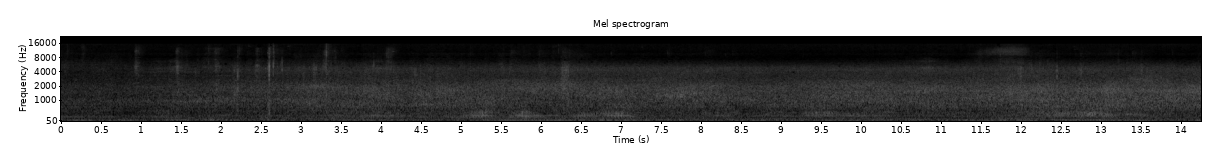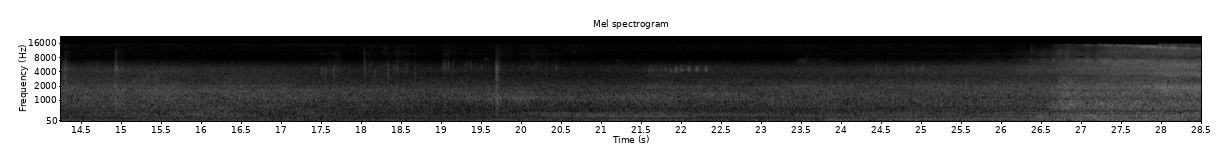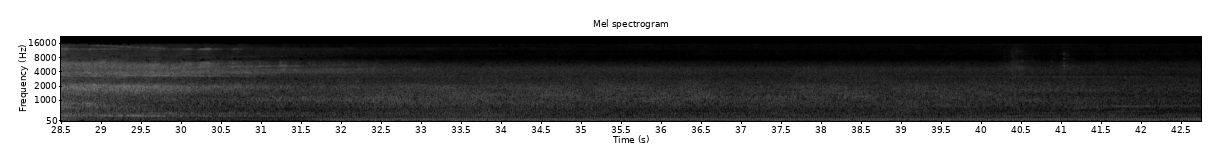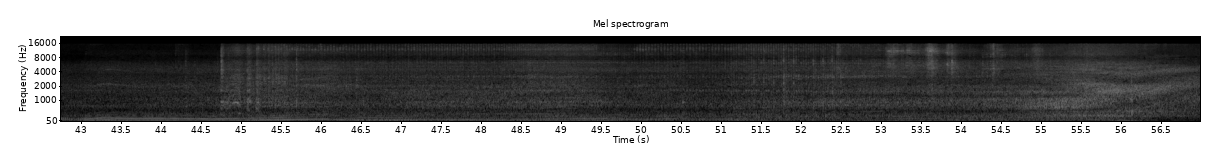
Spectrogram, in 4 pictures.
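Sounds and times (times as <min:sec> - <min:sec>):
vehicle passing: 0:09.3 - 0:34.6, 0:42.5 - 0:56.9
engine rising and falling in pitch: 0:24.5 - 0:33.7, 0:42.9 - 0:56.7
car engines idling: 0:44.3 - 0:54.6.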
